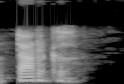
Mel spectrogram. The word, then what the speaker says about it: targ: C'est la source principale d'alimentation chez les klingons et ils se mangent de préférence vivants les targ, qui se prononcent en klingon targre.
